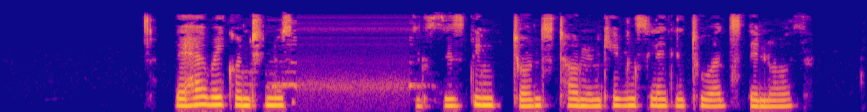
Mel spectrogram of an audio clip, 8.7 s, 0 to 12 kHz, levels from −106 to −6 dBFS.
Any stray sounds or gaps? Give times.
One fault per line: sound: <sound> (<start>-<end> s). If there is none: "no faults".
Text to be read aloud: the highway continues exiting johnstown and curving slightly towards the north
no faults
